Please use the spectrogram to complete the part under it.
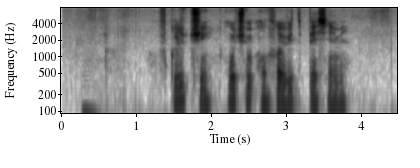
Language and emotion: Russian, neutral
